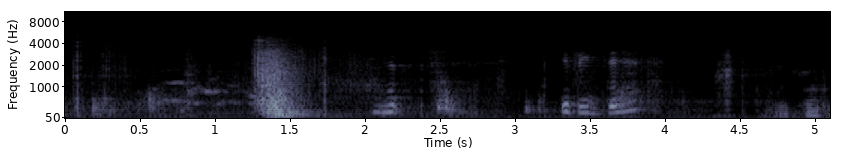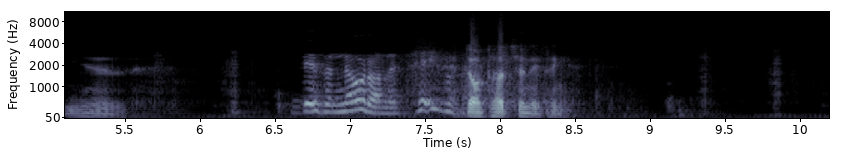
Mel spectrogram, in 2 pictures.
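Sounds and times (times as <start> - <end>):
door swinging shut with a heavy thud: 1.2 - 1.8
speech: 2.1 - 2.6, 3.4 - 4.0, 4.9 - 5.7, 6.6 - 8.6.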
